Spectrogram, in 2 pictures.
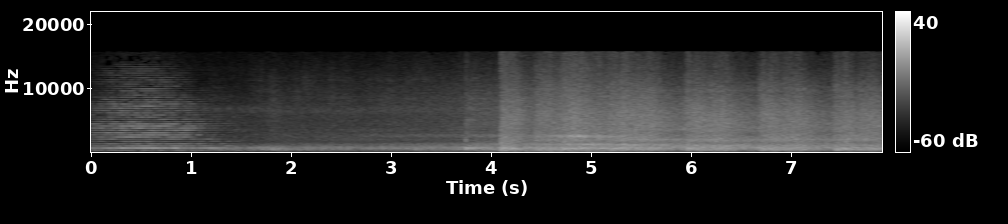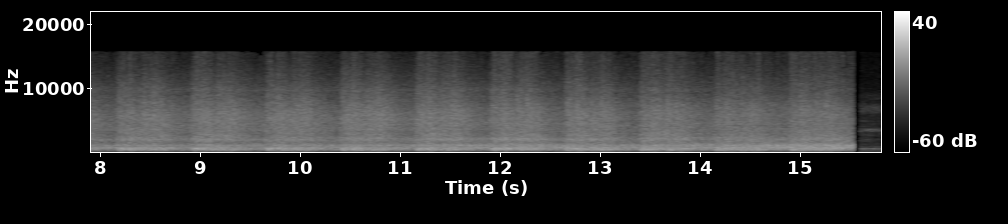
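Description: A train horn sounds one steady, held note and fades out about a second and a half in. Then a passing train grows loud about four seconds in, with a rhythmic clatter of wheels over rail joints, until the sound cuts off suddenly near the end.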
